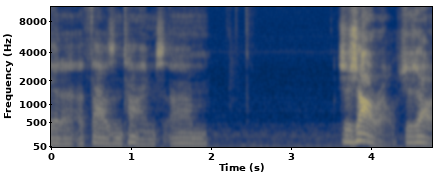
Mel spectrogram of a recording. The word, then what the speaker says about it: Giugiaro: not Gallardo, oh hell, I know how to pronounce it. I've heard Tristano over at Urban Gentry say it a thousand times. Giugiaro.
